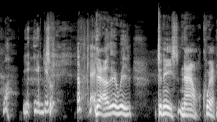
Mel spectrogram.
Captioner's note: laughing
